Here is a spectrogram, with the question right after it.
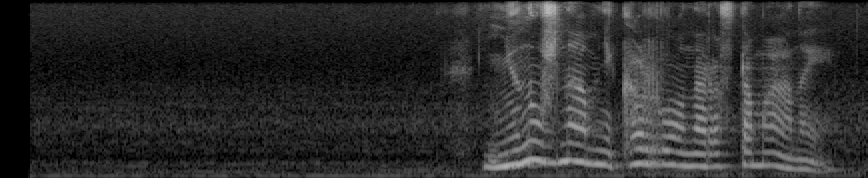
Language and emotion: Russian, angry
